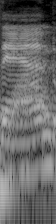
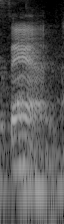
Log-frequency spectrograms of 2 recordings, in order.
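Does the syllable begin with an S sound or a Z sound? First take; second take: Z sound; S sound. First: The syllable begins with a buzzing Z sound. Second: The syllable begins with a hissing S sound. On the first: This is how the voice assistant says the name. The speaker calls it wrong. "Siri says Streisand with a Z" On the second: This is how the name's owner wants it said. The speaker calls it right. "like sand"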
